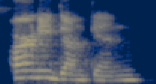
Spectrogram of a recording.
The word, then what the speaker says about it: Arne Duncan: How do you pronounce her name? Arne Duncan? Arne Duncan.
